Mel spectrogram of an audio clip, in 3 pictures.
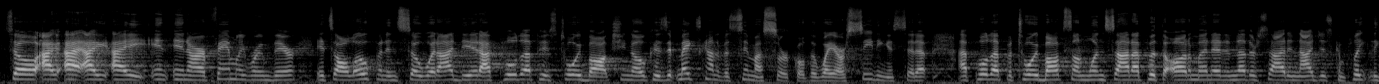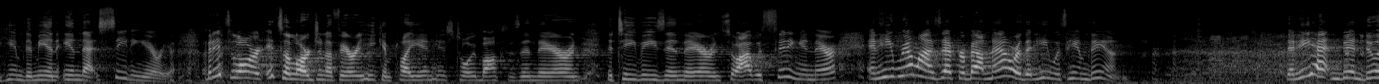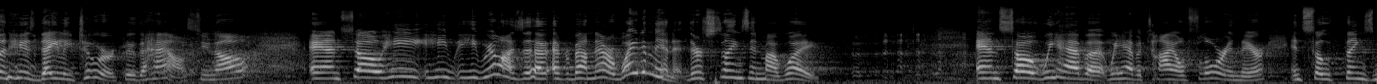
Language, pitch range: English, 205-275 Hz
